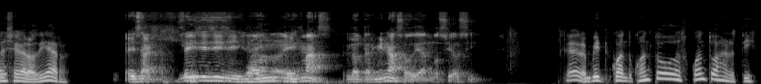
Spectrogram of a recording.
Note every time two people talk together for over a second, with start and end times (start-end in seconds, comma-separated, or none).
1.4-3.0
